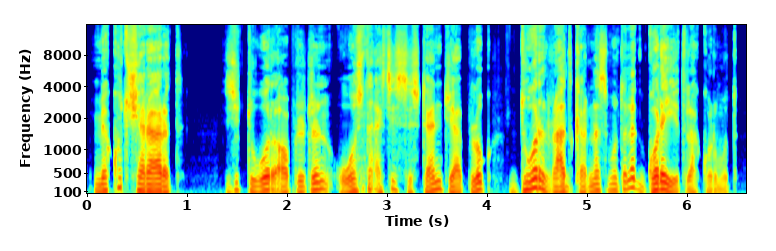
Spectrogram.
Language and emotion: Kashmiri, angry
